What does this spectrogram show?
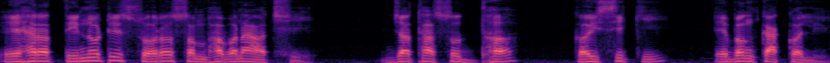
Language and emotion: Odia, neutral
